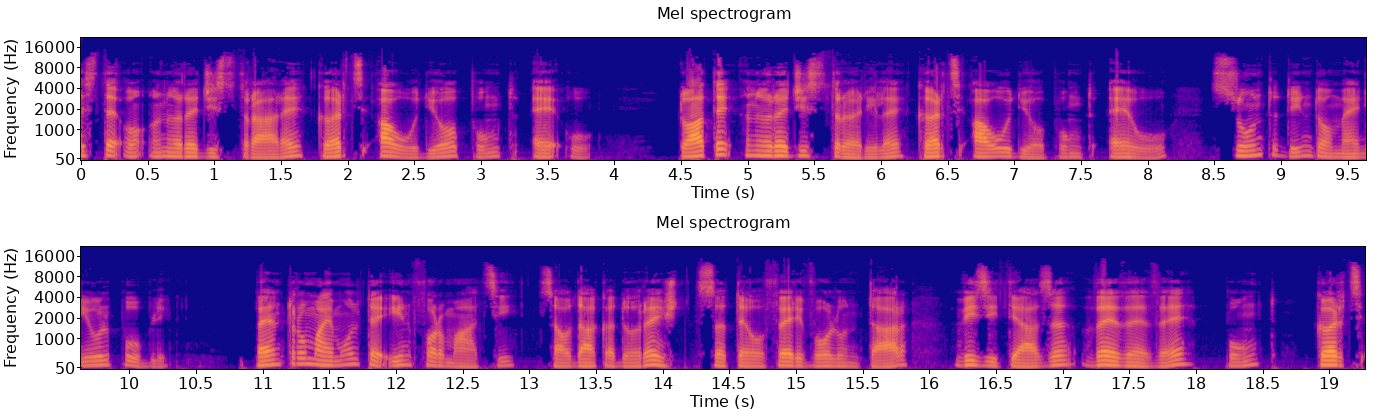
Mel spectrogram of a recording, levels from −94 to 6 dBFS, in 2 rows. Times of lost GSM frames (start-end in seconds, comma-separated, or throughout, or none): none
